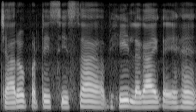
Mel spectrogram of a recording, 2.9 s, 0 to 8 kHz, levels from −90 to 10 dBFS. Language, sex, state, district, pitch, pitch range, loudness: Hindi, male, Jharkhand, Deoghar, 140 Hz, 135-150 Hz, -15 LUFS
